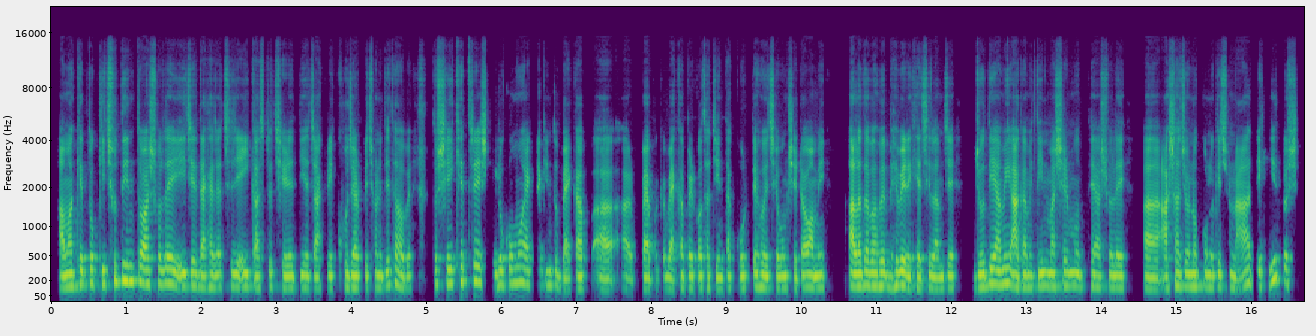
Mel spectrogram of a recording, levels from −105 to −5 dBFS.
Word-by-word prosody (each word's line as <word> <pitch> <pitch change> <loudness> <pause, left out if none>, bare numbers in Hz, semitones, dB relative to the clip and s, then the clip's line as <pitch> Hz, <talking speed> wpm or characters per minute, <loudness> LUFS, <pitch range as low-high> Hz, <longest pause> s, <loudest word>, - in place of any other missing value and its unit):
আমাকে 135 +4 +3
তো - - +2
কিছুদিন 185 +5 +2
তো - - +4
আসলে 160 0 0 0.2
এই 140 - +4
যে 145 - +1
দেখা 130 +1 +1
যাচ্ছে 130 +1 -4
যে - - +3
এই 135 - +2
কাজটা 120 +3 -2
ছেড়ে 125 -1 +1
দিয়ে 130 -1 0
চাকরি 120 - -2
খোঁজার 255 -1 +2
পেছনে 255 0 -3
দিতে 145 - -1
হবে। 245 0 0 0.3
তো - - -9
সেই 160 0 +1
ক্ষেত্রে 185 +2 -1
সেরকমও 165 +3 -2
একটা 155 0 -9
কিন্তু 145 0 -4
ব্যাকআপ 120 +3 +1 0.2
আ - - +2 0.3
আর - - -3 0.2
ব্যাপা 115 -1 +1 0.2
ব্যাকআপ 235 - -2
এর 245 - 0
কথা 245 - -1
চিন্তা 235 +1 -2
করতে 245 0 -2
হয়েছে। 125 -1 +1
এবং 120 - +2
সেটাও 130 +1 +1
আমি 125 +1 +3 0.4
আলাদাভাবে 140 +1 +5
ভেবে 145 +3 +5
রেখেছিলাম 235 - 0
যে 250 - +2 0.4
যদি 135 +5 +3
আমি 160 +2 +2
আগামী 130 -1 -1
৩ 140 +1 +4
মাসের 140 +1 +1
মধ্যে 135 +1 -3
আসলে 125 0 0 0.4
আ - - +6 0.3
আশাজনক 135 +1 +1
কোন 130 - 0
কিছু 130 0 -2
না - - 0 0.2
দেখি 150 +4 -4
তো - - 0
স - - -3
145 Hz, 205 wpm, -25 LUFS, 130-170 Hz, 0.4 s, আ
